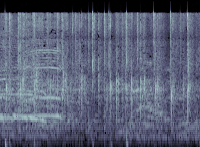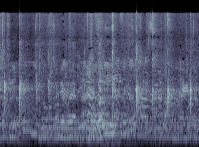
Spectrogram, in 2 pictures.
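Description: Teenage boys talk and laugh close by, with animation.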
